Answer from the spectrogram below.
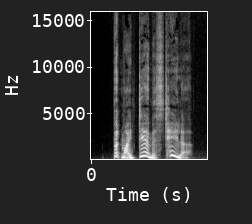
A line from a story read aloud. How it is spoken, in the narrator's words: exclaimed Mr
